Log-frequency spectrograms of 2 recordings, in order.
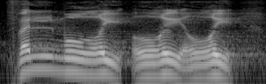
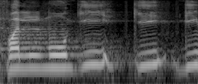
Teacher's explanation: Ghain walaupun pelafatan atau harakatnya kasrah tetap tebal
